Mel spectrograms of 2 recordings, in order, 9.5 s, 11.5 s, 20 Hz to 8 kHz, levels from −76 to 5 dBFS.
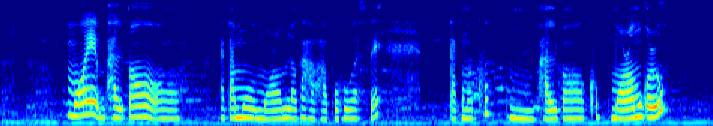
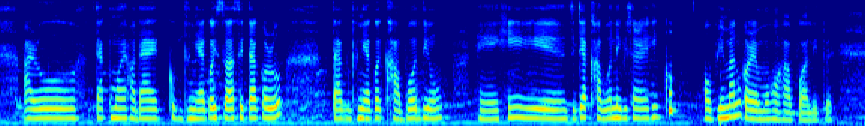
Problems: none marked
